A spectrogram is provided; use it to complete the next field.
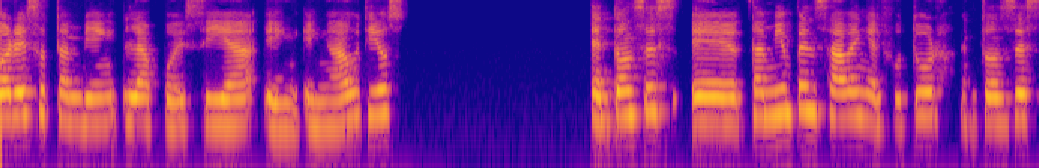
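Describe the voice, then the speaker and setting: Recorded dry and close with no echo, a woman with an Ecuadorian accent speaks fairly slowly at a high pitch with fairly even intonation. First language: Kichwa (speaking Spanish). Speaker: poet. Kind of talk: panel discussion. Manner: halting.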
